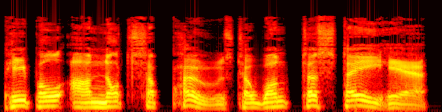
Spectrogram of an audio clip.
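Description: A man voicing a grumpy ferryman of the dead who talks slowly and wearily. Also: on the low side, animated, bright, forceful tone, no room sound, clean studio sound, heavily acted.

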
